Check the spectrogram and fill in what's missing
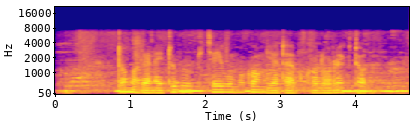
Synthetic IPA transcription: tɔ˦ma˨ɾɛ˨na˨i˨tu˦ɡu˦pi̥˨t͡ʃa˦ɪ˦wo˦mɔkɔ˦ŋja˨ta˨pkʰɔ˨lɔ˨ɾɛ˦ktɔ˨l

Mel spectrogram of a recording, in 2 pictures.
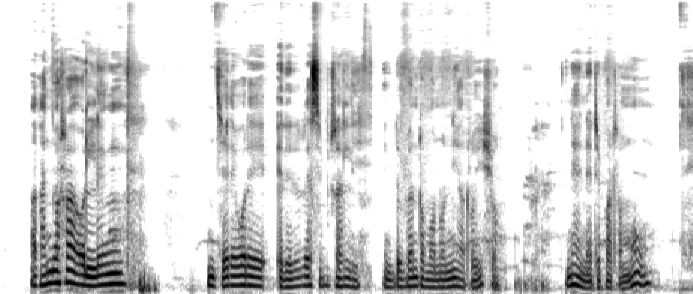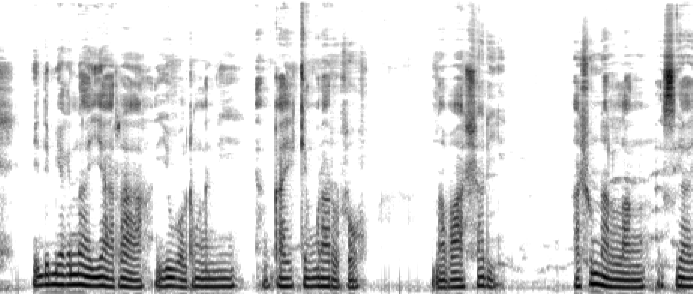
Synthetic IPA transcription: a˨ka˨ɲɔ˦ɾa˦ɔ˨le˦ŋ | ɲt͡ʃɛ˦ɾe˦wo˦ɾeː˦˨ɾe˨ɾi˦ɾe˦si˨pi˨ta˦liː˨nde˨βɛ˦ntɔ˨mɔ˨nɔ˨ni˦a˨to˨i˦ʃɔ̰˨ | nɛ˦˨nɛ˨ti˨pa˨ta˨mo˦ŋ | e˦di˦mi˦a˦kɪ˦na˦˨ja˦˨ɾa˦˨ju˦ɣɔ˨ltu˦ŋa˦ni˦a˨ŋka˦i˦ke˦ŋʊ˦ɾa˦ɾo˨ɾo˨ | na˨βaʃa˦ɾi˨ | a˨ʃu˦na˨la˨ŋi˨si˦a˦

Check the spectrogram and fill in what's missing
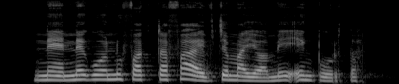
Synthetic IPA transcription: nɛ˨nɛ˦ɡo˦nu˦fa˦kta˦fa˦ɪ˨vt͡ʃe˦ma˨jɔ˨mɪ˦ʔe˦ŋpo˨rt̪ɔ˨

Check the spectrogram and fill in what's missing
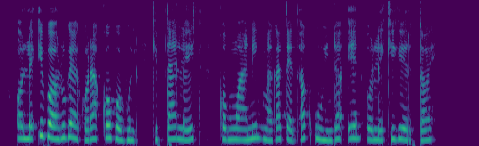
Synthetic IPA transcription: o˨le˨ʔɪ˦bɔ˨ɾu˦ɡɛ˦ko˨ɾa˦ko˦ko˨bu˨n | ki˨p̚t̪a˦le˨˦t | ko˨kŋwa˨nɪ˦nma˨ka˦t̪ɛ˨d̪ɔ˦ku˨i˨ndɔ˦e˦no˨le˨ki˦ɡe˦˨ɾt̪ɔ˦j

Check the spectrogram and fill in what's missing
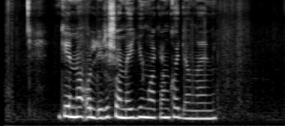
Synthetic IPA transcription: ŋɡe˦˨nɔ˦ʔo˨ldi˨ɾi˦ʃo˨me˨i˦d͡ʒwi˦ŋwa˦kɛ˦ŋkɔ˦d͡ʒɔ˨ŋa˦ni˦

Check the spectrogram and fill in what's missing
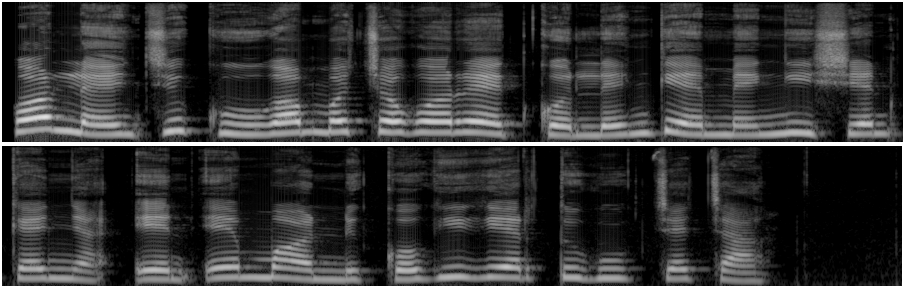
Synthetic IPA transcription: ko˦le˨ɲt͡ʃi˦ku˨ɣa˦mɔ˦t͡ʃo˦ɡɔ˦ɾe˦˨t̪̚ko˨le˨ŋ˦ɡe˦˨me˨ŋi˦ʃe˦nkɛ˦ɲa˨e˨ne˦mɔ˦˨nːi˨ko˨ki˦ɣe˦rtu˦ɡu˦k̚t͡ʃɛ˦t͡ʃa˨ŋ

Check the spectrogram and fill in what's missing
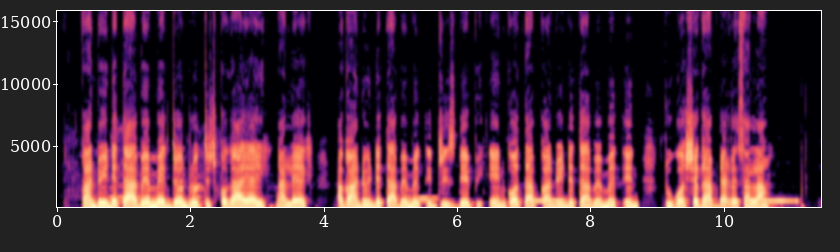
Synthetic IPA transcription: ka˨ndo˨i˨ndɛ˦ta˨bɛ˦mɛ˦˨t̪̚d͡ʒɔ˦nɾo˨ti˦t͡ʃkɔ˦ka˦ja˦i˦ŋa˨lɛ˦k | a˦ka˨ndo˨i˨ndɛ˦ta˨bɛ˦me˦t̪i˦dɾi˨s̬de˦bi˨ʔɛ˦nɡɔ˦ta˨p̚kaː˨ndo˨i˨ndɛ˦ta˨bɛ˦mɛ˦˨t̪e˦ntu˨ɡɔ˨ʃɛ˦ɡa˨b̚da˨ɾɛ˨sa˨la˦

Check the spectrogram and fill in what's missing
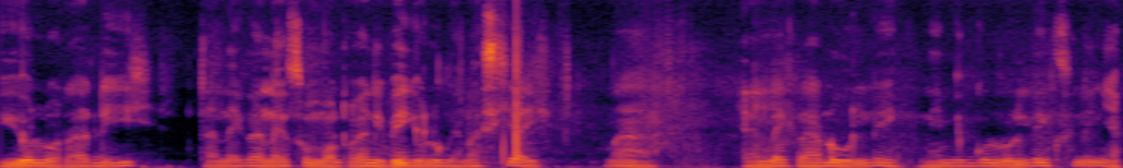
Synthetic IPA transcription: jo˦lo˨ɾa˦di˦ta˨nɛ˦kɾa˨nɛ̰˨˦so˦mɔ˨ltɔ˨ka˦ni˨be˦jo˨lo˦ɡɛ˨na˦sja˦˨ji˨ | ma˦ | ɛ˨ɾɛ˨lɛ˦kɾa˨˦do˦˨le˦ŋne˨˦me˦ɡo˦lo˨le˦ŋsu˦nḛ˦ɲa˨

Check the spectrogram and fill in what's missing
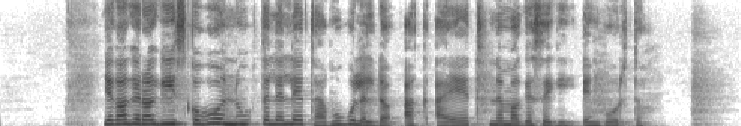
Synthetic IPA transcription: jɛ˦ɡa˦ɡɪ˦ɾa˦ɡi˦sko˦ɡo˦nu˦tɛ˦le˦le˦ta˨mu˦ɡu˦le˨ldɔ˨a˦ka˨jɛ˦tnɛ˦ma˨ɡe˦se˨ɡi˨e˨ŋbo˨ɾtɔ˨

